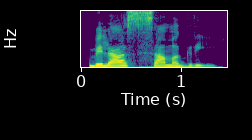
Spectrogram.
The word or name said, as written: विलास-सामग्री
